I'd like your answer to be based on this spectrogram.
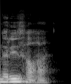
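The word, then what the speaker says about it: Risacher: Neben dem Sacré-Lüser, oder? – Absolut, sah gut aus in der Preseason. – Ja. Den muss man eigentlich bayerisch aussprechen, oder? Ein Riesacher.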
